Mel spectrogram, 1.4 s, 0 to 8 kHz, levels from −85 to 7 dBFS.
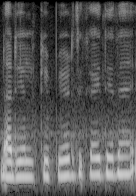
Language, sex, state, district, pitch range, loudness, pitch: Hindi, female, Maharashtra, Aurangabad, 205-225 Hz, -18 LUFS, 220 Hz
